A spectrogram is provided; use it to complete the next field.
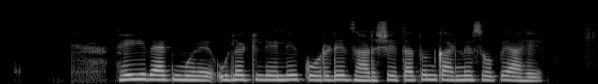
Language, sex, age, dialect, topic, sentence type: Marathi, female, 25-30, Standard Marathi, agriculture, statement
